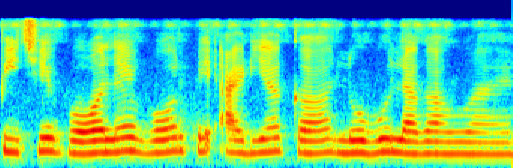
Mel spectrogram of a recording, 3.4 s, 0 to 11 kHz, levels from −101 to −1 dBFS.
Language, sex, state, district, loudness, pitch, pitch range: Hindi, female, Bihar, Supaul, -17 LUFS, 210 Hz, 205-225 Hz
